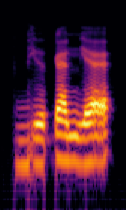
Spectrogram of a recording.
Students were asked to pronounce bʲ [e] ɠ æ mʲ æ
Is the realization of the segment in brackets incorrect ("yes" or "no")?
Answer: yes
